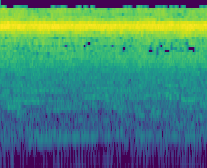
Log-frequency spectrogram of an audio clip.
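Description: Marinated meat slices sizzling steadily on a hot, butter-greased ridged grill plate, with a constant hiss.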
